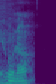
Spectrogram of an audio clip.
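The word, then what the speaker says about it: Junot: I would say Juno.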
